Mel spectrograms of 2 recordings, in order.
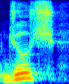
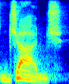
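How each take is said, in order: First: The word ends with a soft 's' sound. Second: The word ends with a 'j' sound. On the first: The speaker calls it wrong. "I've heard people mispronounce it. I've heard people say juice" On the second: The speaker calls it right. "So it's judge"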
